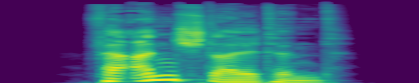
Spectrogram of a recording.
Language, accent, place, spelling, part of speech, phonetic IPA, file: German, Germany, Berlin, veranstaltend, verb, [fɛɐ̯ˈʔanʃtaltn̩t], De-veranstaltend.ogg
- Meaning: present participle of veranstalten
